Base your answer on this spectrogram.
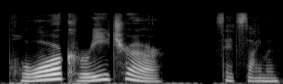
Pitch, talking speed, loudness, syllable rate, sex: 180 Hz, 85 wpm, -18 LUFS, 3.2 syllables/s, female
